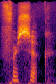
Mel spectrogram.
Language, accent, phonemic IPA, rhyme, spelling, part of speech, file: English, US, /fɔɹˈsʊk/, -ʊk, forsook, verb, En-us-forsook.ogg
- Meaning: simple past of forsake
